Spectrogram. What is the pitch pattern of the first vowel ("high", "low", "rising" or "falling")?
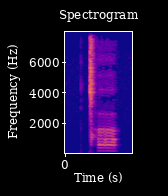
low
